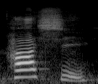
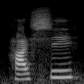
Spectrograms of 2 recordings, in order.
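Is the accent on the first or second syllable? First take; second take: first; second. First: The accent falls on the first syllable. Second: The accent falls on the second syllable. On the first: It means chopsticks. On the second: It means bridge.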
